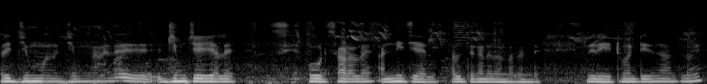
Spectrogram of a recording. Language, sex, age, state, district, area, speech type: Telugu, male, 18-30, Andhra Pradesh, Anakapalli, rural, spontaneous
